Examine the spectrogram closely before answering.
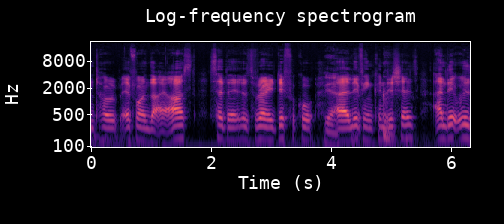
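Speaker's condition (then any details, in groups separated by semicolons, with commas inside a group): Cerebral palsy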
